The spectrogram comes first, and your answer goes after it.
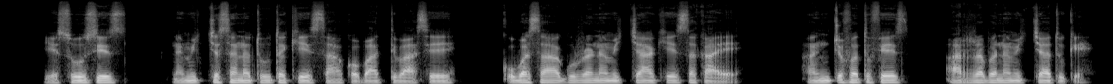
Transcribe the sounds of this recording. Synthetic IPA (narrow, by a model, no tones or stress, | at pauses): jɛsuːsɪs | nɐmɪt͡ʃːɐsɐnɐt̪uːt̪ɐkʰe̞ːsːaːkɔbʼaːt̪ːɪbaːse̞ː | kʼʊbɐsaːɡʊrːɐnɐmɪt͡ʃːaːkʰe̞ːsːɐkaːʔɛ̰ | hɐnt͡ʃʼʊfɐt̪ʊfe̞ːs | ɐrːɐbɐnɐmɪt͡ʃːaːt̪ʊkʼɛ̥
